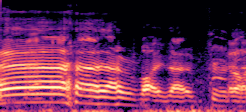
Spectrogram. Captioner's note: laughing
